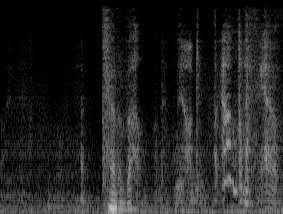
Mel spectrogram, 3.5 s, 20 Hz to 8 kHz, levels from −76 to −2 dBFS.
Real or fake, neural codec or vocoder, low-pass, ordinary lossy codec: fake; codec, 16 kHz, 0.5 kbps, FunCodec, trained on LibriTTS, 25 frames a second; 7.2 kHz; none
